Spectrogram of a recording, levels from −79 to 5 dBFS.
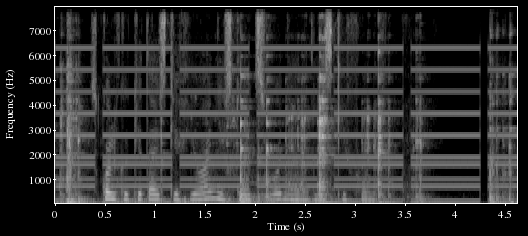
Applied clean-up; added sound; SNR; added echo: none; Chink, clink + Alarm; -2 dB; none.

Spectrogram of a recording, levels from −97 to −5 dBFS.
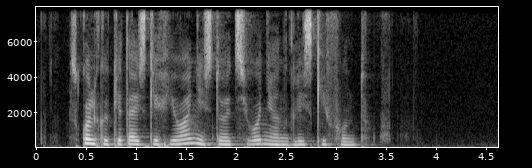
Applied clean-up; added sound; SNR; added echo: none; none; none; none.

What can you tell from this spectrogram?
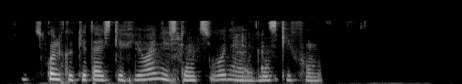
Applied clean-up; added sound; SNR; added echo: neural mask model Resemble Enhance denoiser.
